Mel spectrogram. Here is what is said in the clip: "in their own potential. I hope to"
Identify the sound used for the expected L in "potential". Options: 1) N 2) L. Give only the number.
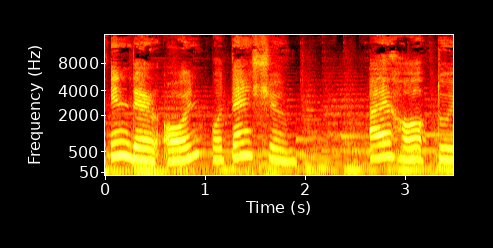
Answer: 1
